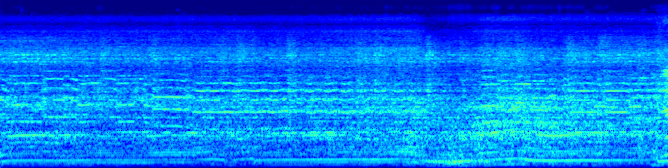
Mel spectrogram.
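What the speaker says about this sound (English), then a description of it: "Jamey's starting to drive around the track very fast, gaining speed right now" Monster truck in a stadium show in Anaheim, California, accelerating fast around the track, with a steady, loud engine roar whose pitch rises and shifts as it gains speed.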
